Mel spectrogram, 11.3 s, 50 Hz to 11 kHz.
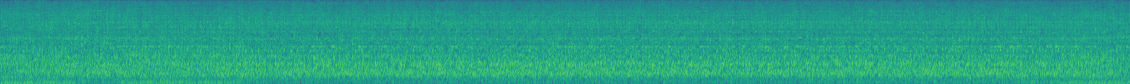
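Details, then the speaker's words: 2007 Jeep Grand Cherokee 3.0 CRD diesel idling warm: harsh metallic rattle loudest low at the sump, sounding like bottom end, possibly carried through the aluminium block. Oil pressure light returns at idle. Owner suspects the oil pump; cause unconfirmed. "It's rattling on the pump. So the rattle sounds like bottom end now. And, well, as you heard from the sump view, it sounds a bit noisier and rattly down there."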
